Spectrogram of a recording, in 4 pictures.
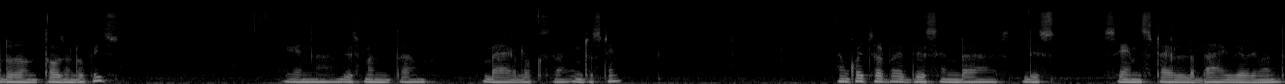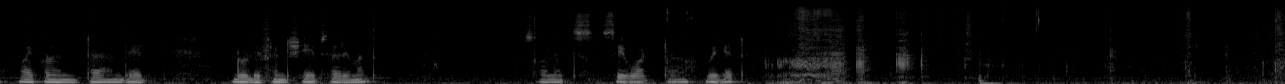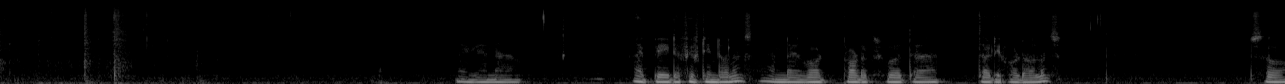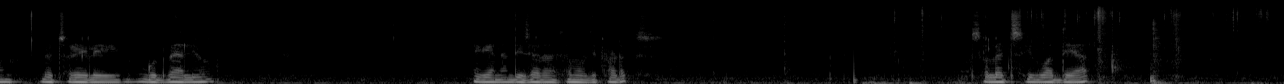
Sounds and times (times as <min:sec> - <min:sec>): Speech: 0:00.0 - 0:01.2, 0:02.8 - 0:06.3, 0:08.3 - 0:14.4, 0:15.2 - 0:16.7, 0:18.1 - 0:20.4, 0:30.2 - 0:31.0, 0:32.0 - 0:36.4, 0:38.2 - 0:40.8, 0:43.2 - 0:45.2, 0:48.2 - 0:49.6
Inside, small room: 0:00.0 - 0:51.3.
